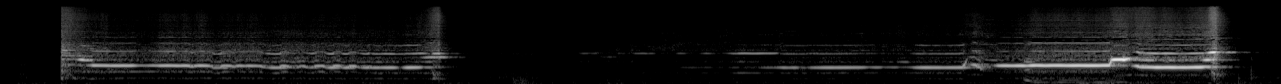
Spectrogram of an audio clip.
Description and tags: Kaval Play 04
Recording of an improvised play with Macedonian Kaval
Kaval, Macedonian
